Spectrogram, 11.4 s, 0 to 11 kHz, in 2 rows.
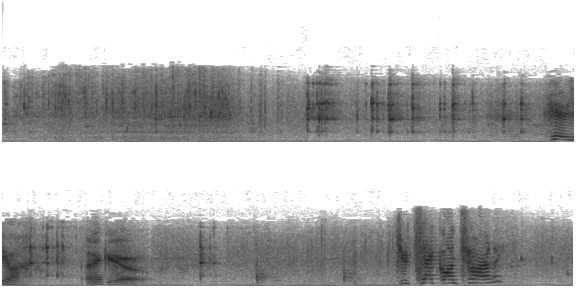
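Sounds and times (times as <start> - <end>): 
water pouring into a glass: 0.0 - 2.6
glass clinking and tapping as it is handled: 3.0 - 5.4
speech: 5.5 - 7.2, 9.7 - 10.8.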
